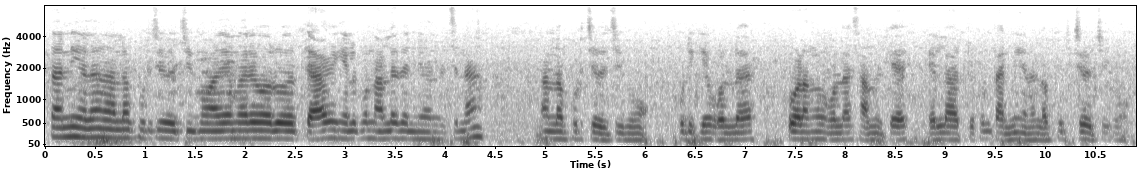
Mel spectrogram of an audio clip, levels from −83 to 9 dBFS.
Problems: constant background noise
